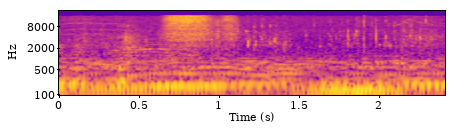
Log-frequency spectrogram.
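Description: Water pours into a container in a short, hissing gush lasting under a second, set against a steady low hum that runs throughout; fairly quiet overall, with no talking.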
